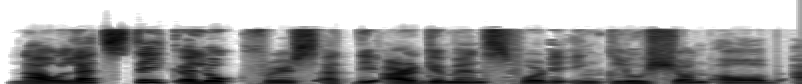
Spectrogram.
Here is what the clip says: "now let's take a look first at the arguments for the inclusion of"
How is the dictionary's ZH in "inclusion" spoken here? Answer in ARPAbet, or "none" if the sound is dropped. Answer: SH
